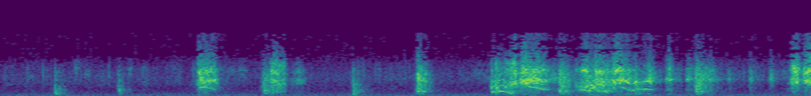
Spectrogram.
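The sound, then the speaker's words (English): A voice cries out in short, sharp bursts, then breaks into a longer stretch of loud, frantic screaming and wailing before trailing off into a few final yelps. “Please, don't scream.”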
